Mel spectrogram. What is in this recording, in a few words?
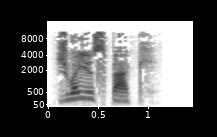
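happy easter, fr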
